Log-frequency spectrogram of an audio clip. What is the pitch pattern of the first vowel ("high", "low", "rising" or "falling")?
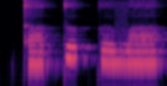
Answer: low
